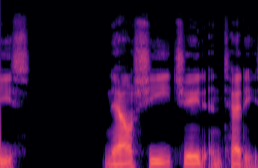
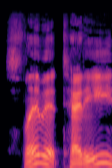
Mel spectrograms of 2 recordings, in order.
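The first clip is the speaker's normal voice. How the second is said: high cheering scream; 12 semitones higher, 8 dB louder, slower than usual. Acted. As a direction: scream it from the bleachers. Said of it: "Jade screamed".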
